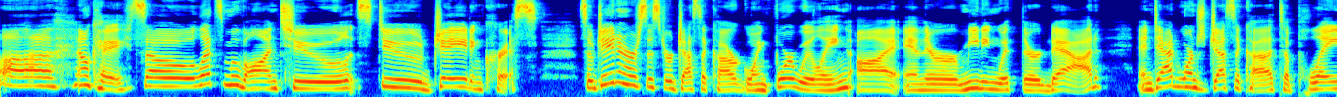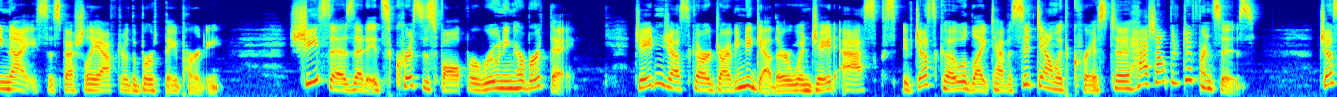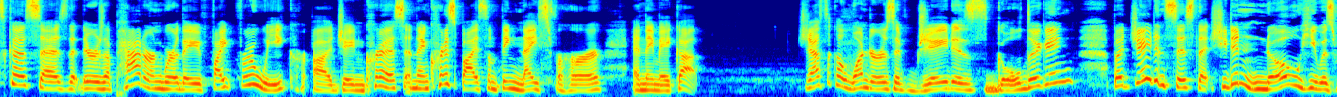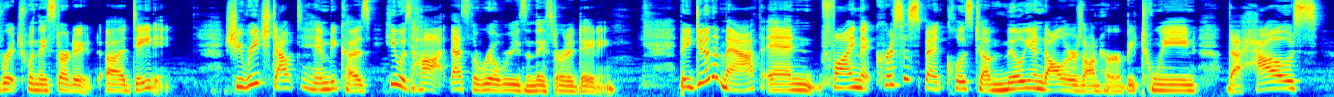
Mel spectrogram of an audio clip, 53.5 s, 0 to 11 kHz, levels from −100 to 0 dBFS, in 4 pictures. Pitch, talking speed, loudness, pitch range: 195 Hz, 185 wpm, -20 LUFS, 165-250 Hz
